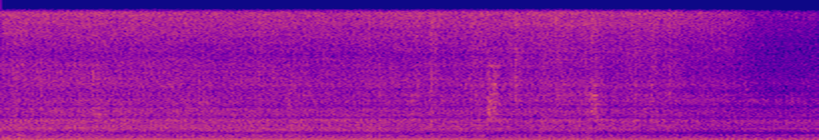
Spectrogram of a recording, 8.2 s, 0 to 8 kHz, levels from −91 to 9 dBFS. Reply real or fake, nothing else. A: real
